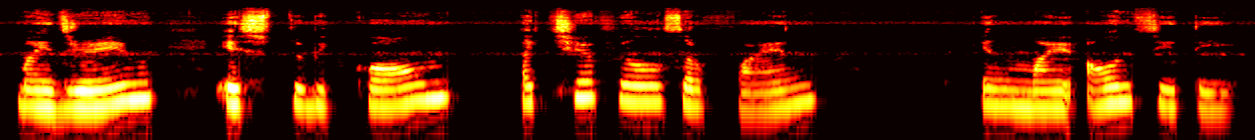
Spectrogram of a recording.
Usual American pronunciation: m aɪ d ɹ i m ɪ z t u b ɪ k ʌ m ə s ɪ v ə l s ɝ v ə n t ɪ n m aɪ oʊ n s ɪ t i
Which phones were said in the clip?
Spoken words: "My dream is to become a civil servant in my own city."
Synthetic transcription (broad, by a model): m aɪ d ɹ i m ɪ s t u b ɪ k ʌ m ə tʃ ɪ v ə l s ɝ f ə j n ɪ n m aɪ oʊ n s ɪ t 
